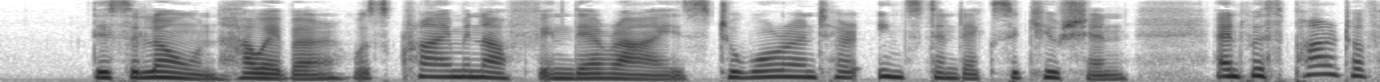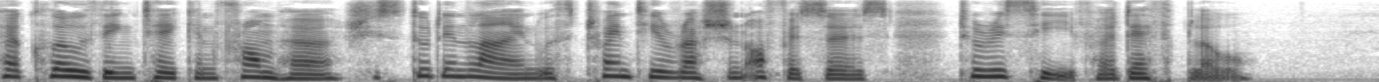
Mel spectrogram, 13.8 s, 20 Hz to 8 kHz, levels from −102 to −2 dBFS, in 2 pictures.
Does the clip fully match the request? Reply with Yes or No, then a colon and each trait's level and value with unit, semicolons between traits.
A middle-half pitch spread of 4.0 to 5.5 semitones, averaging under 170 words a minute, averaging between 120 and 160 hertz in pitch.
No: average, 4.8 semitones; average, 155 wpm; high, 190 Hz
